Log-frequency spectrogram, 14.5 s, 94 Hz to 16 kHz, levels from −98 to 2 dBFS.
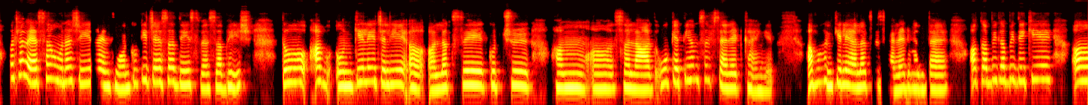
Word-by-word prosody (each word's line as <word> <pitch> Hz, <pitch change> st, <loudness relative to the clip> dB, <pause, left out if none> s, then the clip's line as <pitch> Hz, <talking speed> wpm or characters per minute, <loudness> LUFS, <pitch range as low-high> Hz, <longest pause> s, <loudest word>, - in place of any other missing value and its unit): मतलब 385 Hz, +2 st, +1 dB
ऐसा 285 Hz, +4 st, +5 dB
होना 300 Hz, -3 st, 0 dB
चाहिए 280 Hz, -2 st, -4 dB
ना 275 Hz, -, +1 dB
इंसान 225 Hz, -3 st, -1 dB
को 275 Hz, -, -8 dB
कि 320 Hz, -, -3 dB
जैसा 285 Hz, 0 st, 0 dB
देश 255 Hz, -1 st, -2 dB
वैसा 215 Hz, +2 st, -1 dB
भेष। 235 Hz, +2 st, -2 dB, 0.5 s
तो 265 Hz, -, +4 dB, 0.4 s
अब 295 Hz, -4 st, -1 dB, 0.2 s
उनके 245 Hz, +4 st, +2 dB
लिए 295 Hz, 0 st, -1 dB
चलिए 265 Hz, -1 st, 0 dB
अ, 230 Hz, -, +2 dB, 0.2 s
अलग 220 Hz, +3 st, +1 dB
से 255 Hz, +1 st, +4 dB
कुछ 250 Hz, 0 st, -4 dB, 0.6 s
हम 225 Hz, -1 st, +3 dB
अ, 215 Hz, 0 st, -1 dB
सलाद 210 Hz, -3 st, +4 dB
वो 275 Hz, +3 st, -3 dB
कहती 280 Hz, +2 st, -1 dB
हैं 320 Hz, -, -1 dB
हम 325 Hz, -, -7 dB
सिर्फ़ 325 Hz, -1 st, -10 dB
सैलड 220 Hz, -7 st, 0 dB
खाएँगे। 190 Hz, -3 st, -5 dB, 0.5 s
अब 260 Hz, -, +6 dB
उनके 255 Hz, 0 st, +1 dB
लिए 260 Hz, -1 st, +3 dB
अलग 235 Hz, 0 st, +2 dB
से 240 Hz, +1 st, -15 dB
सैलड 205 Hz, +1 st, -3 dB
बनता 210 Hz, +1 st, -3 dB
है 205 Hz, 0 st, 0 dB, 0.3 s
और 280 Hz, -, +4 dB
कभी-कभी 310 Hz, +2 st, -1 dB
देखिए 325 Hz, +2 st, -4 dB, 0.3 s
अ, -, -, +5 dB
250 Hz, 180 wpm, -20 LUFS, 225-285 Hz, 0.6 s, अब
